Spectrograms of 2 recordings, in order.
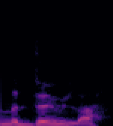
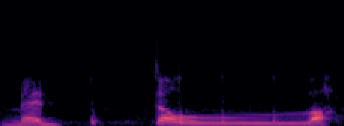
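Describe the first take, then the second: First: The middle vowel is a long oo sound. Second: The middle vowel is a short uh sound. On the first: The speaker calls it wrong. "there's a tendency for people to call it the medulla" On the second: The speaker calls it right. "here it's uh instead of oo"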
